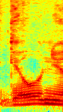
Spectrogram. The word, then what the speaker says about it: 行入: 乳ですね、行いから入ると書いて業乳と読みますけれども、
